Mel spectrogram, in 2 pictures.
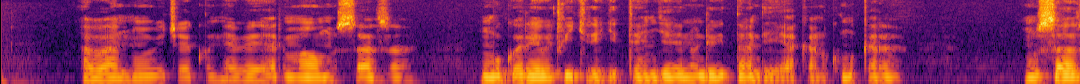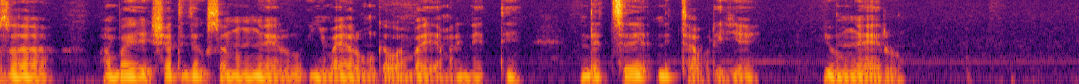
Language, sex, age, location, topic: Kinyarwanda, female, 50+, Nyagatare, health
